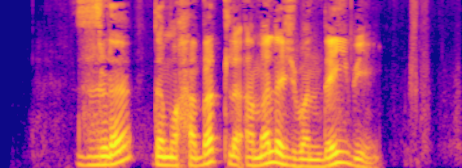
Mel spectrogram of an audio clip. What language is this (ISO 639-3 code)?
pus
